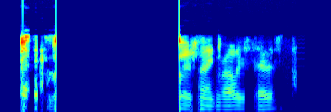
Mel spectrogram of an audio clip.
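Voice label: Raleigh Police Southeast District Dispatch, p25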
